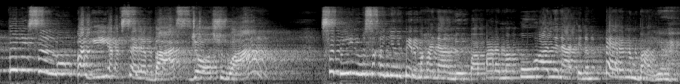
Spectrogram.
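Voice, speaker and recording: Echoing, high-voiced greedy scheming aunt. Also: female voice, big pitch swings, moderate pace, fairly bright tone, full character voice. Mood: gloating. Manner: gloating, bossy. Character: greedy, cackling scheming aunt, older woman. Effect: echoing inner-thought voice. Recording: very echoey, distant, music behind.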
